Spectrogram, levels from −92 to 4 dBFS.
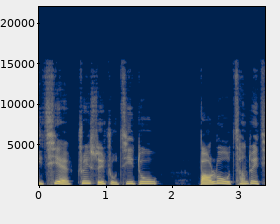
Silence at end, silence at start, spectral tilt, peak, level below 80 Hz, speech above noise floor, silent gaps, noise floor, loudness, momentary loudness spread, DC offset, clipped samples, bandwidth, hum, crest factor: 0 s; 0 s; -6 dB/octave; -4 dBFS; -58 dBFS; 52 dB; none; -72 dBFS; -21 LUFS; 6 LU; under 0.1%; under 0.1%; 14.5 kHz; none; 16 dB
